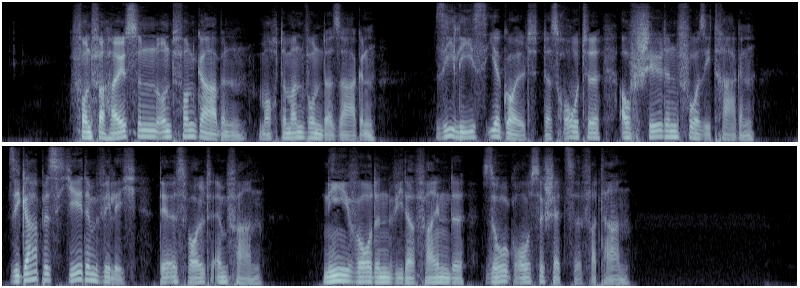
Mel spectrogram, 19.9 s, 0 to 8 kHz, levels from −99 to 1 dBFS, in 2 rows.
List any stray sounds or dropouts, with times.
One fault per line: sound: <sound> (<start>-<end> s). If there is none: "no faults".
no faults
